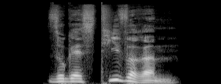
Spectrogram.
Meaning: strong dative masculine/neuter singular comparative degree of suggestiv
- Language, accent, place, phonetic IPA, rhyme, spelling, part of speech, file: German, Germany, Berlin, [zʊɡɛsˈtiːvəʁəm], -iːvəʁəm, suggestiverem, adjective, De-suggestiverem.ogg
